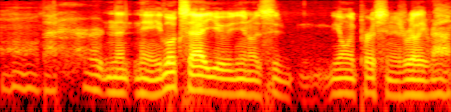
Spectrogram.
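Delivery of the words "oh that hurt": pained, much quieter and slower. Narrating a character who just doused his burning arm, pained, after a burn. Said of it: "checking it and checking for burns".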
